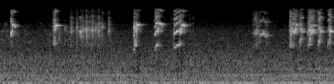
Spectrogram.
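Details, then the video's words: Lovebird giving sharp, high squeaky chirps in quick separate notes, some doubled, with a brief chattering run near the end. "love bird sounds | lovebird behavior"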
